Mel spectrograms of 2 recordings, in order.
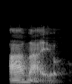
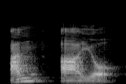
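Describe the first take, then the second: First: The n links into the next syllable. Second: The n stays separate from the next syllable. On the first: The speaker calls it right. "here the n goes up" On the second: The speaker calls it wrong.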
